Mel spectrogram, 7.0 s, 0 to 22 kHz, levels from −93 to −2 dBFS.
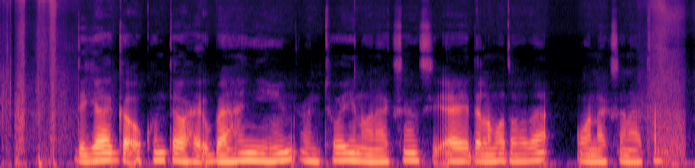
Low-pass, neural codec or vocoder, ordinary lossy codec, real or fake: none; none; none; real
